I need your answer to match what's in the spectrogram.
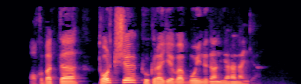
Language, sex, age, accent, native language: Uzbek, male, 25-34, Namangan, Uzbek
